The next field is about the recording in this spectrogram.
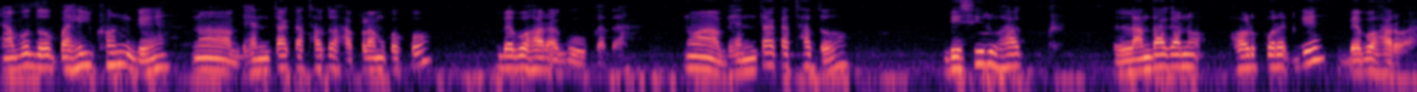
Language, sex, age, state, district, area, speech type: Santali, male, 30-45, West Bengal, Paschim Bardhaman, rural, spontaneous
